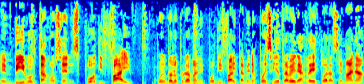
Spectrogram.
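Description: High-pitched male speech with ordinary pitch movement. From Uruguay, Canelones coast. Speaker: radio host. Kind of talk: live radio talk show. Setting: radio studio. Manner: animated.

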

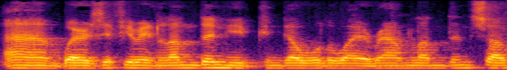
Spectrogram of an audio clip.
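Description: A man speaks with an English accent. The recording is very clean, with a silent background. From England. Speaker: soccer assistant coach. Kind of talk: interview.

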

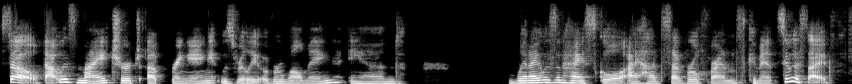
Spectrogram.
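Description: With an American accent, a woman talks at a moderate pace and medium pitch in an unremarkable speaking voice, her intonation lively against a quiet background. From Oregon, US. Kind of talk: casual interview.

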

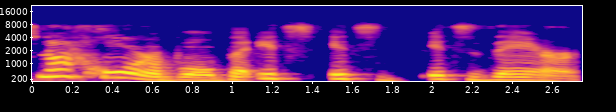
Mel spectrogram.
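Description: A woman talks at a fairly slow pace. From United States. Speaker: speaker, author and coach. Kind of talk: guided meditation; interview. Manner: animated.

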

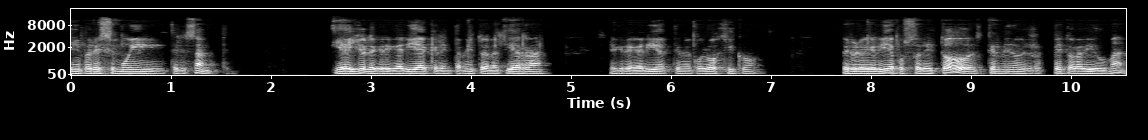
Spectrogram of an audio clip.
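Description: A man talks very fast in a fairly low, dark, mellow voice with a monotone, flat intonation. He leaves long, frequent pauses against a quiet background. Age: 70s. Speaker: sociologist and UN official. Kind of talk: political analysis discussion.

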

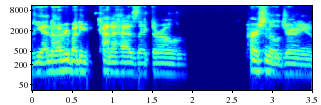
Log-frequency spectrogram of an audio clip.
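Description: Fairly low-pitched male speech with an American accent, a fairly quick pace and fairly even intonation. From Pennsylvania. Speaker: physical therapy student, podcast host. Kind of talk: interview.

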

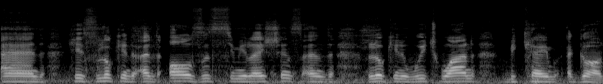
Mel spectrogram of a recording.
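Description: With a Polish accent, a man talks in a flat monotone at a medium pitch over noticeable background noise. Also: fairly slow pace. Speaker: podcast host. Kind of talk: interview. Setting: in a car. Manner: halting.

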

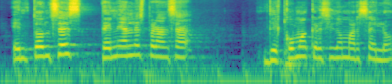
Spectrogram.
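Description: Moderate pace and a somewhat breathy sound from a woman. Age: 40s. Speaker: news anchor. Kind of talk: news show with casual commentary. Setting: studio, live stream.

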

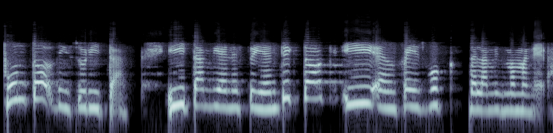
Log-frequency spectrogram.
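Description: A woman's high-pitched voice at a fairly slow pace, with ordinary pitch variation and very even loudness. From Mexico. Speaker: painter. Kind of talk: interview.

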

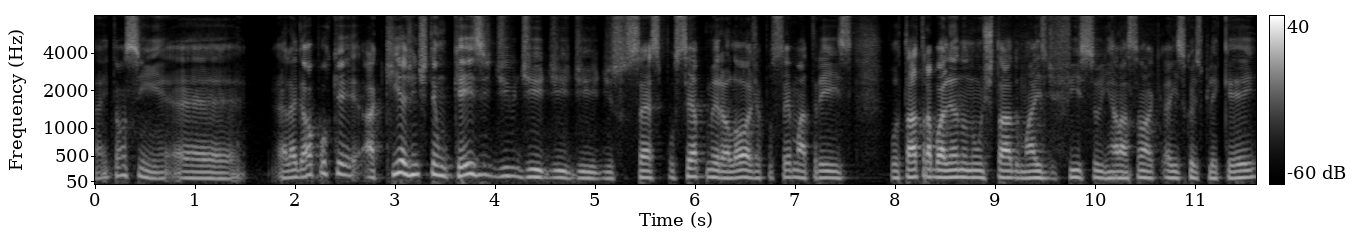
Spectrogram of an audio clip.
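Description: A man speaks in an ordinary speaking voice at a medium pitch. His pitch variation is ordinary and his pace moderate. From Ceará, Brazil. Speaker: entrepreneur. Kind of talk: casual interview chat.

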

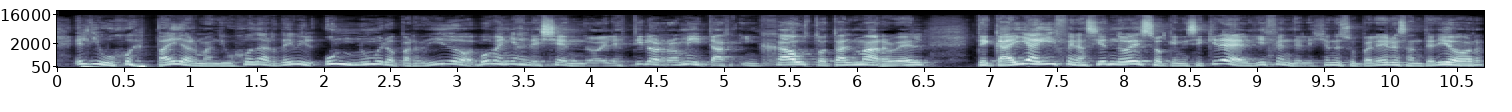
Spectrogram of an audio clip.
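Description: Speaking at a fairly quick pace with hardly any pauses, a man uses a high pitch and lively intonation. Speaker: comics expert. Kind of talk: casual chat.

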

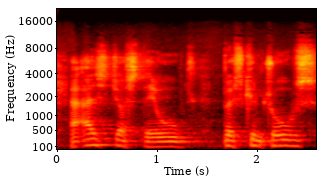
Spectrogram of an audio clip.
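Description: With a Scottish accent, a man speaks at a medium pitch over noticeable background noise. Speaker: podcast co-host. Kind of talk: casual chat. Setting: home microphone.

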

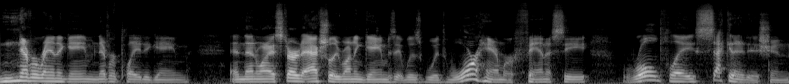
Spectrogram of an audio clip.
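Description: His pitch is medium and varies in an ordinary way, in a normal speaking voice. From northern New York. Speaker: podcast host. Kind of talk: casual chat.

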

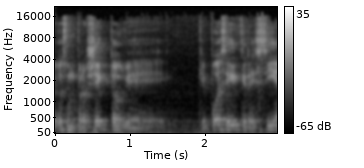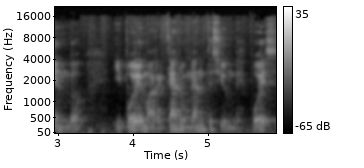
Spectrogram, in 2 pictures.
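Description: A man's fairly low voice with lively intonation at a moderate pace, with audible room echo. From Uruguay. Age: 50s. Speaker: Olympic sailor. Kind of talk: interview. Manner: halting, repeats words.

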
